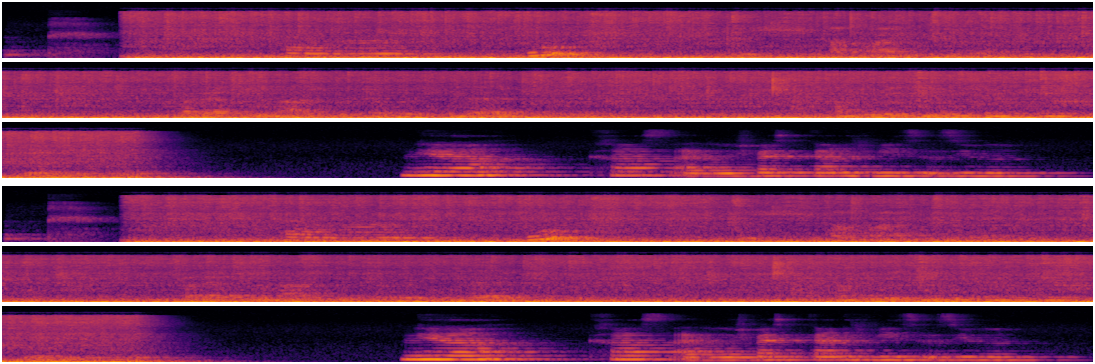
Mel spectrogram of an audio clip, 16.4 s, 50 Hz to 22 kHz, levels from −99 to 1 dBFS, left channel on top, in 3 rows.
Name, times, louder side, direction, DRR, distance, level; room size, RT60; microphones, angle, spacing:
sound 1, 0.6-11.6, equal, 50° left, 0.9 m, -24 dB
voice 1, 1.4-2.2 2.6-2.9 12.9-13.5 13.8-15.9, right 1 dB, 30° right, -2 dB, 0.5 m, -35 dB
voice 2, 3.6-5.0 6.3-8.5 9.3-11.7, left 2 dB, 35° left, -3 dB, 0.3 m, -41 dB
2.6 x 2.1 x 2.3 m, 0.90 s
head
